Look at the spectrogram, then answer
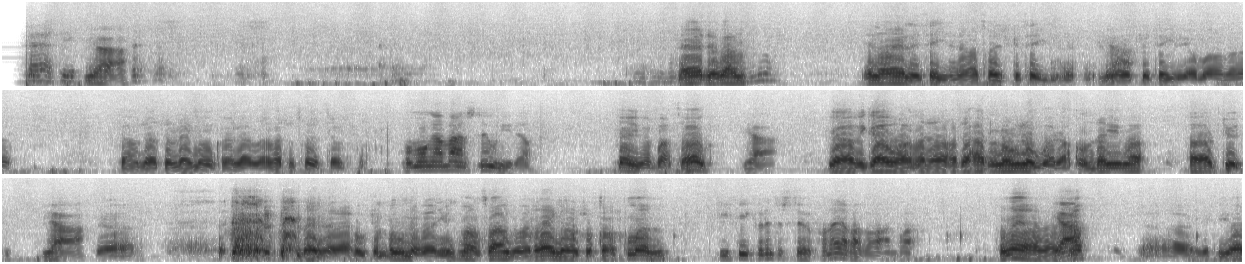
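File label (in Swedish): Allerum Skåne, dialekter svenska sagor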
